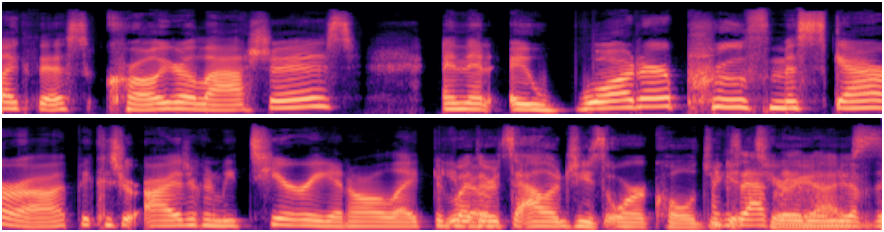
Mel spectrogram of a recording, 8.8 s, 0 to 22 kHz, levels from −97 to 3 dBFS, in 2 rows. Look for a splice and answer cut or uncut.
uncut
